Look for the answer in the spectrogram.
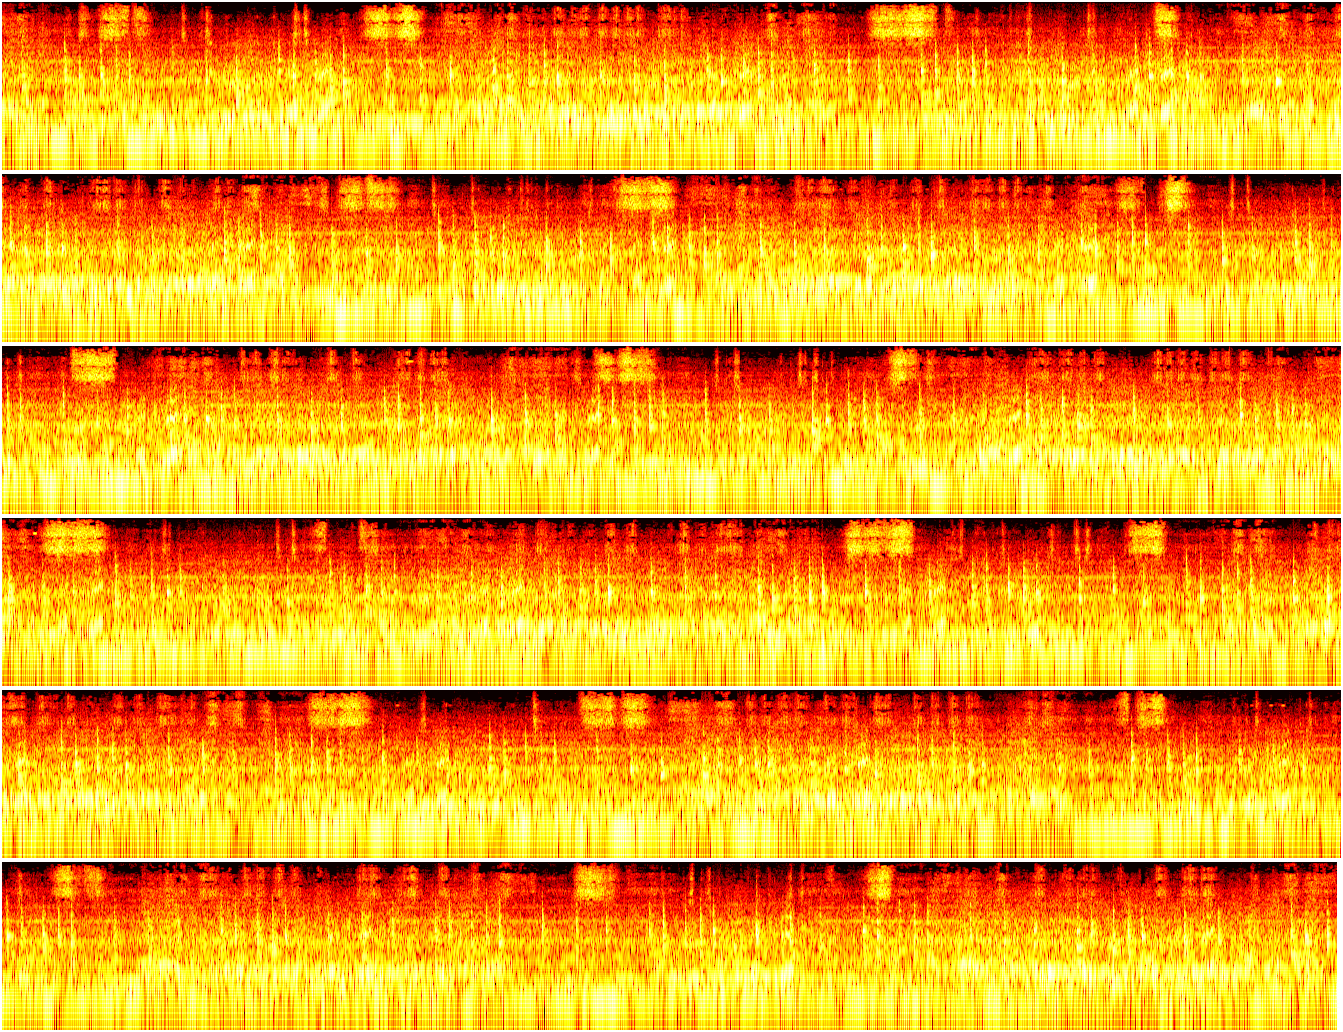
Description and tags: Vocals through Arbhar processed through microcosm and Erbe-Verb. Plucks from Rings and Plaits. Panning via X-Pan and Stereo Strip (Divkid). Enjoy!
